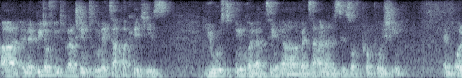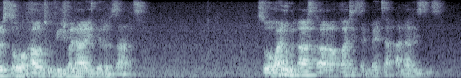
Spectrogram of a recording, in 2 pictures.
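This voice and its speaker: Amid noticeable background noise and audible room echo, a man at a fairly low pitch speaks at a moderate pace with fairly even intonation. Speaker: webinar presenter. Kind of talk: lecture. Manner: halting.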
